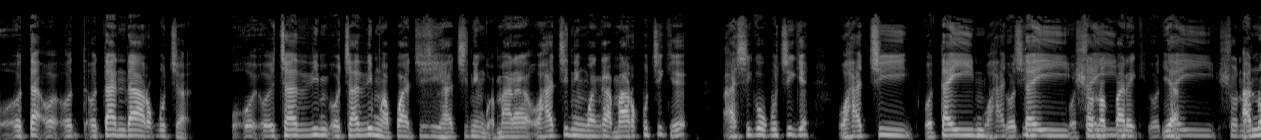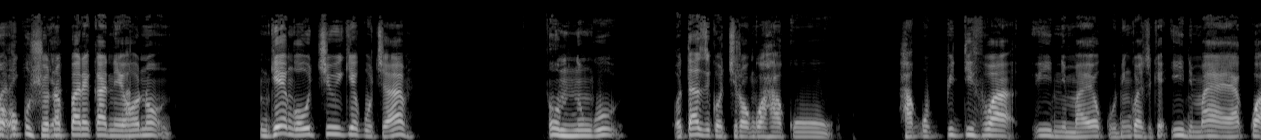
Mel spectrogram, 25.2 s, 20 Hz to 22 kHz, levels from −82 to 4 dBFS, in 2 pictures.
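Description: Across the whole recording the speech sounds dull and gurgling, with a grainy, watery texture and nothing above 15 kHz. This is likely MP2 compression at a low rate, around 80 kbps, where starved upper sub-bands switch off and the remaining bands are coarsely quantised.

From 9.83 to 13.91 s a second, quieter copy of the speech runs about a second and a half behind the first, roughly 10 dB down, dry and full-band, starting and stopping abruptly. This is likely a doubled audio track, with the same signal mixed in twice out of step.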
